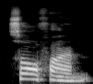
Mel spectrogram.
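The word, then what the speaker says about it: soften: टी एन आ गया टी के बाद न आया तो टी को साइलेंट छोड़ देंगे एसओ को क्या लिखेंगे श ऐसे ही स और इसमें एफ का उच्चारण फ फ हो जाएगा ठीक है ना ई एन का उच्चारण न हो जाएगा टी हमने पढ़ना ही नहीं है सोफान सफन क्या पढ़ेंगे सफन सफन क्या होता है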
